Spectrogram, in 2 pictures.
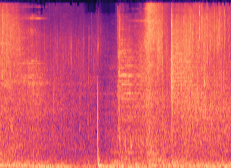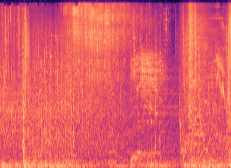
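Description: The Incendio fire spell in Hogwarts Legacy erupts in loud booming bursts over a dense, continuous roar of game effects, with sharp blasts near the start and the middle.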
